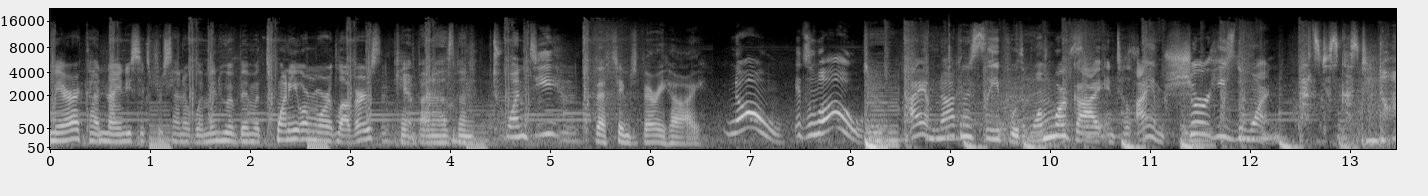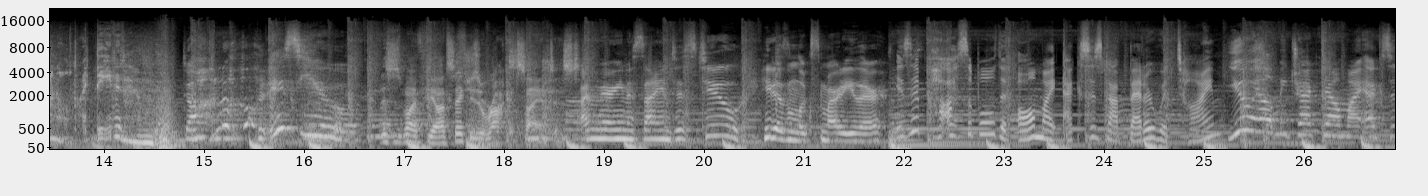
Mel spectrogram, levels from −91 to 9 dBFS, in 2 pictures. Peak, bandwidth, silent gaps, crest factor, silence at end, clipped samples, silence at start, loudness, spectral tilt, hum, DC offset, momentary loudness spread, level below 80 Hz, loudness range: -4 dBFS; 16.5 kHz; none; 16 dB; 0 s; under 0.1%; 0 s; -19 LUFS; -4.5 dB/octave; none; under 0.1%; 6 LU; -30 dBFS; 3 LU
